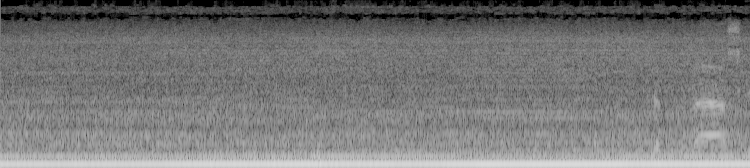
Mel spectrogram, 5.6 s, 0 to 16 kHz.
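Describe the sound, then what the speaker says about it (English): Deutz diesel engine of a 1999 JLG 600S boom lift running at a steady idle, a loud, low, constant hum with an even drone and no change across the span. "Deutz diesel, real good sounding motor."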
